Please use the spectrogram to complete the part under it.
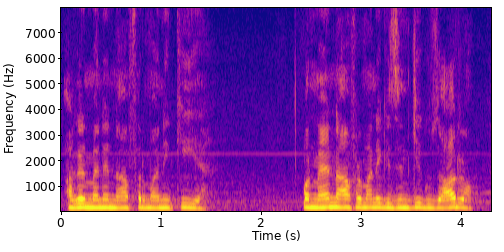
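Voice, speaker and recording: Preaching a sermon, this man alternates hushed remarks with loud, passionate passages packed with rhetorical questions. His pitch is a little high and his tone level, with a faint hiss or hum in the recording.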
